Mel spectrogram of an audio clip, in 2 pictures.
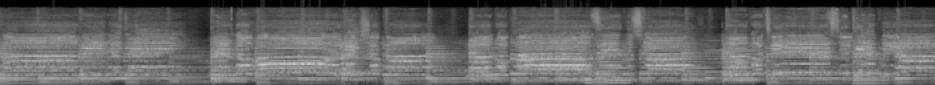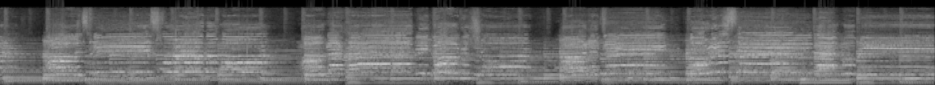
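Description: A mixed church choir of men and women singing a sacred piece together, with held instrumental notes sounding steadily beneath the voices.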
